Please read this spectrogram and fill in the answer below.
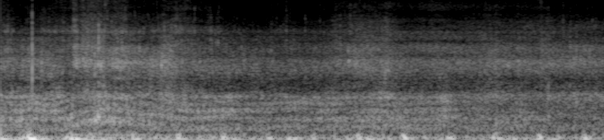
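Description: Shallow surf washing and fizzing over wet sand, with low thumps on the microphone, loudest about a third of a second in.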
